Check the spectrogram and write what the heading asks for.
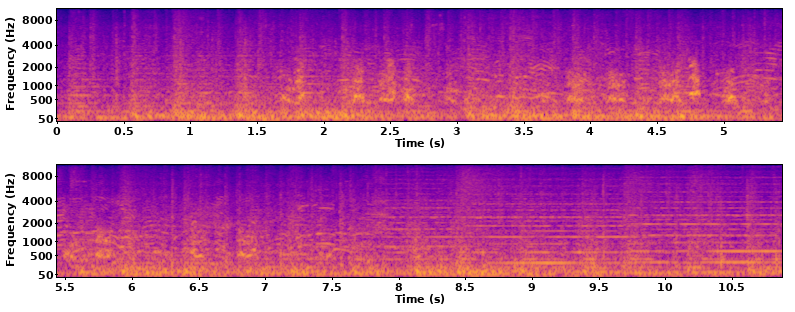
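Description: A tracker dog, given a sniff of clothing by a handler, barks and yips repeatedly, loud and excited, over a dense, busy background of rumbling activity and clatter, with a sustained tone rising toward the end.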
